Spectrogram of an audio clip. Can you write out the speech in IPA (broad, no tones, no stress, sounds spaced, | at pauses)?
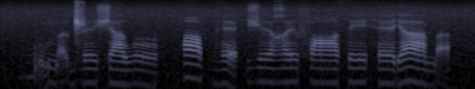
ɓ ṵ m a̰ ɖ͡ʐ ɘː ʃ a w oː | ɑ bʱ ɛ | ʒ ɘː ʁ ɘː f ɑː θ eː h ɛː ɾʲ aː m a̰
